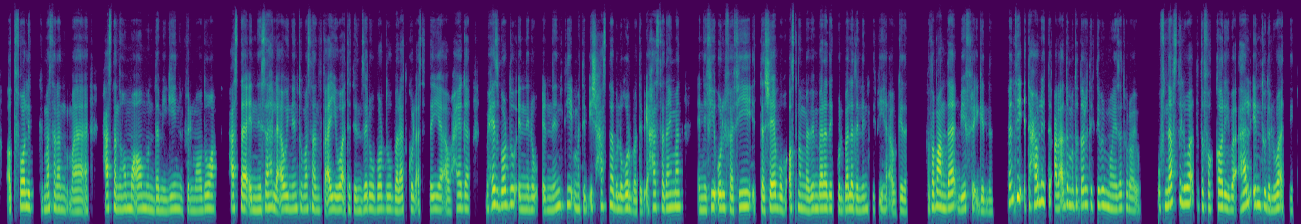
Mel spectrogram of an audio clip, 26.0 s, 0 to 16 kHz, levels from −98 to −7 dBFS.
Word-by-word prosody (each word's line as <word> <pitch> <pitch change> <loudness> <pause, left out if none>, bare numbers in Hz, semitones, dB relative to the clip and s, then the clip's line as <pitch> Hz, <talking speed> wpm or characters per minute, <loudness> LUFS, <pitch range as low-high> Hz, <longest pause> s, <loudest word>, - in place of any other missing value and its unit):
أطفالِك 195 -1 +2 0.2
مثلًا 175 0 -1 0.2
ما 145 +1 -1 0.3
حاسّة 175 0 +1
إن 165 -2 -1
هم 175 +1 -1
آه 170 +1 +2
مُندمجين 165 0 -3
في 165 - -4
الموضوع، 160 +3 -1 0.3
حاسّة 175 +1 +1
إن 160 0 +1
سهل 185 +1 +1
أوي 170 +3 +3
إن 170 - -5
أنتم 180 +1 -4
مثلًا 170 -1 -2
في 160 - -4
أي 165 +2 +3
وقت 170 0 +2
تنزلوا 165 +2 -1
برضه 170 +1 -1
بلدكم 160 +1 -1
الأساسية 165 +1 -2
أو 150 - -2
حاجة 180 +1 -2 0.3
بحيث 215 +6 +3
برضه 220 +2 +2
إن 165 -1 -3
لو 165 0 -2
إن 160 0 -3
أنتِ 205 +6 -2
ما 195 -5 -2
تبقيش 170 +3 -4
حاسّة 205 +2 -2
بالغُربة، 175 -4 +1
تبقي 140 0 -4
حاسّة 190 -1 -2
دايمًا 195 +2 +1 0.3
إن 160 +1 -2
في 190 +4 +2
أُلفَة، 185 -2 +3
في 195 +5 +1
التشابه 170 -1 +2
أصلًا 185 +1 -1
ما 170 -3 -1
بين 170 +3 0
بلدِك 180 0 +3
والبلد 170 +2 +2
اللي 160 0 -1
أنتِ 175 +1 -5
فيها 165 -1 -6
أو 130 - -5
كده، 150 0 -2 0.4
فطبعًا 190 +2 +4
ده 190 +3 +5
بيفرق 175 +1 -2
جدًا. 140 -2 -5 0.3
فأنتِ 300 +6 +4
تحاولي 260 - +2 0.2
على 180 0 +4
قد 225 - +2
ما 220 -1 -1
تقدري 215 +1 -1
تكتبي 220 0 -2
المميزات 185 -2 -1
والعيوب 165 -4 -4 0.4
وفي 205 +1 -4
نفس 240 +4 +3
الوقت 235 -4 +3
تفكّري 190 -1 +1
بقى، 165 - 0
هل 210 +8 +2
أنتم 220 -1 +2
دلوقتي 165 -2 0
175 Hz, 175 wpm, -23 LUFS, 165-195 Hz, 0.4 s, ده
